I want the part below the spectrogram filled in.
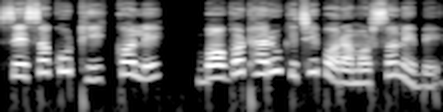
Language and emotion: Odia, neutral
